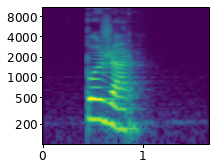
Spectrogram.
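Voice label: "пӧжар", Komi, female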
